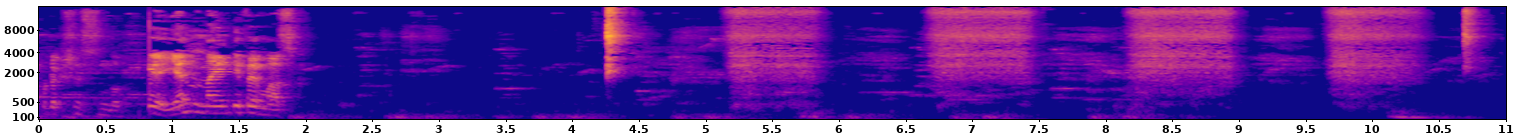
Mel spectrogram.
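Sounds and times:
breaths blown through face mask: 5.0 - 10.7.

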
